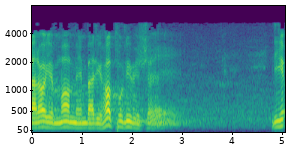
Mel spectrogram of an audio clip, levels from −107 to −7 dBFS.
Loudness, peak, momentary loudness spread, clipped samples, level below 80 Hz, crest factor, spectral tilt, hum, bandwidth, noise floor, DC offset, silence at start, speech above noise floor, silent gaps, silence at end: -19 LUFS; -2 dBFS; 12 LU; under 0.1%; -58 dBFS; 18 dB; -11.5 dB/octave; none; 5.4 kHz; -47 dBFS; under 0.1%; 0 s; 28 dB; none; 0 s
